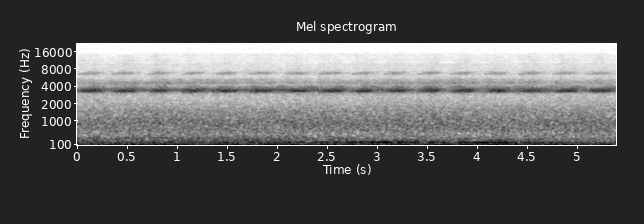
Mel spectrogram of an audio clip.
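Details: Urban crickets: an unbroken, shrill, pulsing trill rides above heavy low-frequency road noise and a faint droning hum.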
